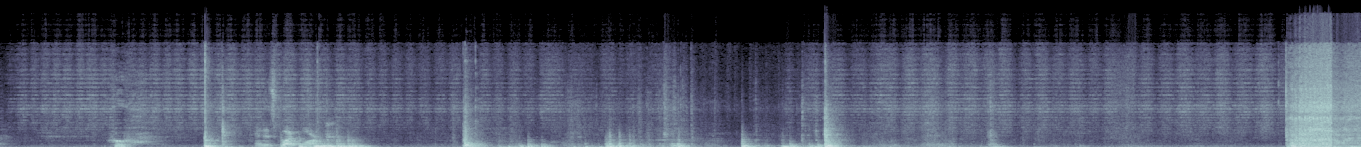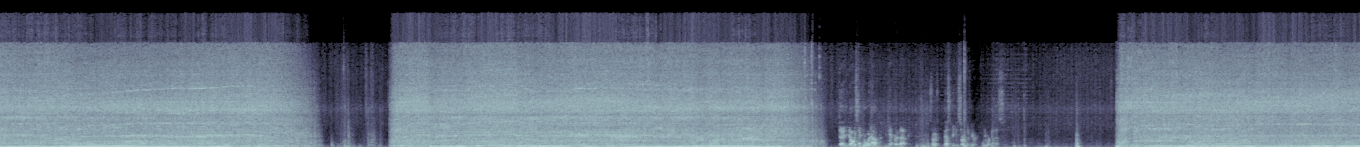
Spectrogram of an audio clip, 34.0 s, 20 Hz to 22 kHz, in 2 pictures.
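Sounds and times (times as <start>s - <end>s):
jigsaw cutting plywood: 16.1s - 21.0s, 21.9s - 27.4s, 31.0s - 34.0s.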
